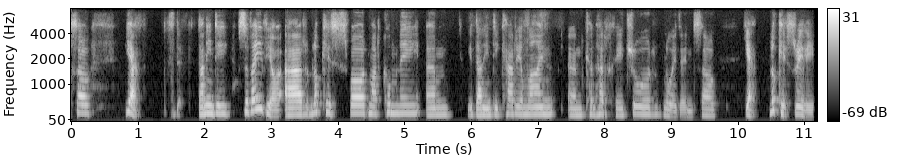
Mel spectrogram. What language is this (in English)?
Welsh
